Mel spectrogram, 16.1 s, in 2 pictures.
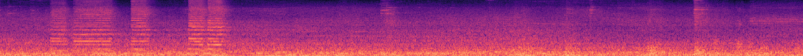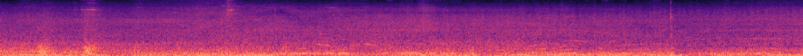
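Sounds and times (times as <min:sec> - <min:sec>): passenger train rumbling: 0:00.0 - 0:16.0
train horn toots: 0:00.5 - 0:02.4.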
